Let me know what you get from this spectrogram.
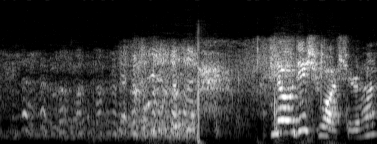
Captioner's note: audience laughs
